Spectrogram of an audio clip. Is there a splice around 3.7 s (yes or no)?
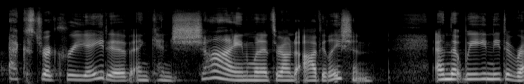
no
